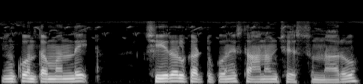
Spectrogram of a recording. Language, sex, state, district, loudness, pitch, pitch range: Telugu, male, Telangana, Mahabubabad, -17 LUFS, 130 Hz, 120-140 Hz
